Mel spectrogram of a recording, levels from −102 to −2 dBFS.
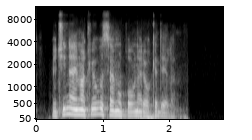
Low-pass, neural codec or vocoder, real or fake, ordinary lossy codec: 7.2 kHz; codec, 16 kHz, 16 kbps, FreqCodec, smaller model; fake; Opus, 24 kbps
